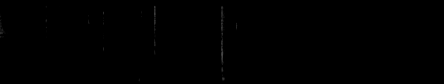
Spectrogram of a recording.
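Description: Faint computer keyboard keystrokes: about eight separate clicks over the first two and a half seconds, the loudest a little over two seconds in.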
